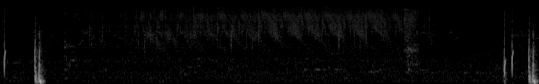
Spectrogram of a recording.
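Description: Water hisses as it sprays from a garden hose.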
